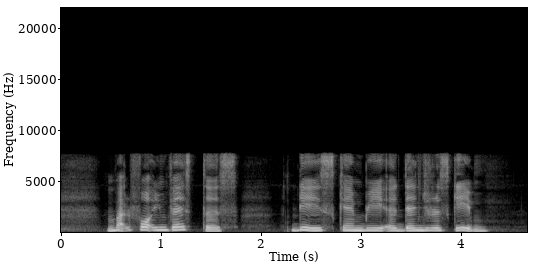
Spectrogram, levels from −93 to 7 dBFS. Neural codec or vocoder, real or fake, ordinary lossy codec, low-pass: none; real; none; none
